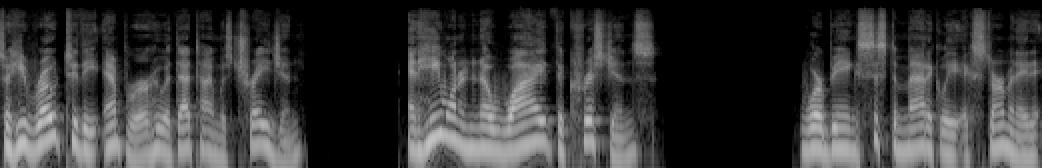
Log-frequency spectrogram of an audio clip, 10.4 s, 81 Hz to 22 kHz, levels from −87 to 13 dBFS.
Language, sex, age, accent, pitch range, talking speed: English, male, 50-69, American, 135-170 Hz, 140 wpm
